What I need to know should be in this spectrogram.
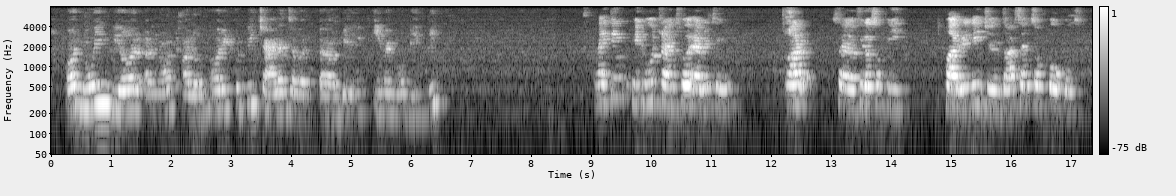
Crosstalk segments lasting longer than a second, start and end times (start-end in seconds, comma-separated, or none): none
